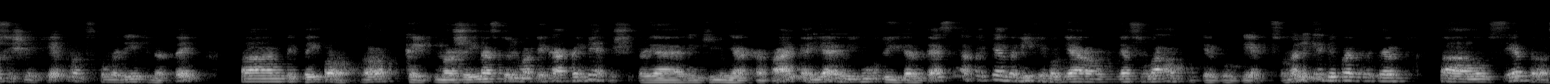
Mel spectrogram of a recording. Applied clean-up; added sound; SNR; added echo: neural mask model DeepFilterNet 3.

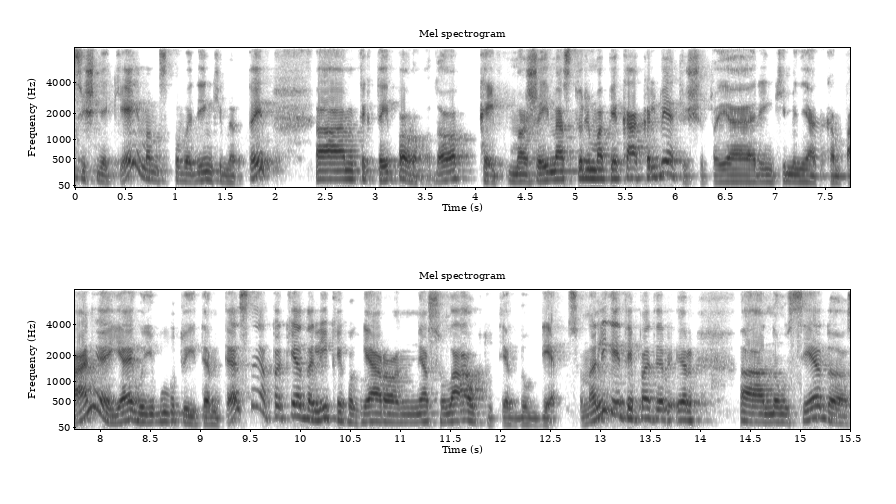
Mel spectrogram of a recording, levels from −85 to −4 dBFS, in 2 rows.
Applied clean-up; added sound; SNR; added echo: none; none; none; none.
